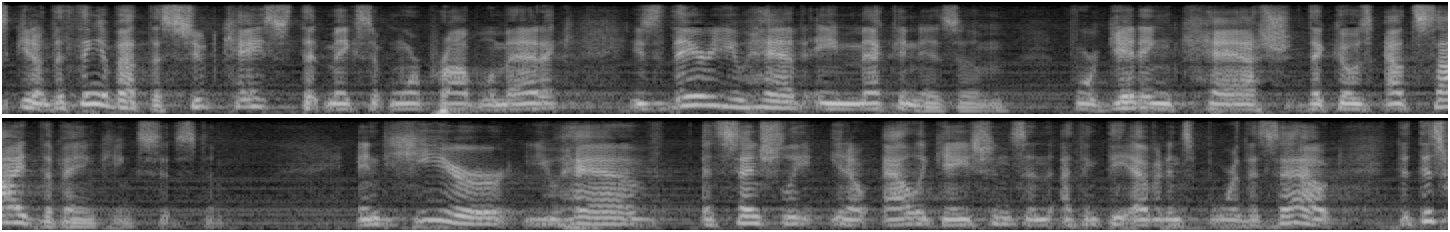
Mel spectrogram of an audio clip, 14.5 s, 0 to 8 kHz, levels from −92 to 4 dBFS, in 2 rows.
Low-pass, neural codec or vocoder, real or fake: 7.2 kHz; vocoder, 24 kHz, 100 mel bands, Vocos; fake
